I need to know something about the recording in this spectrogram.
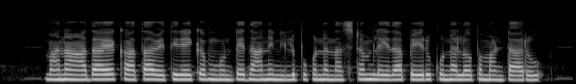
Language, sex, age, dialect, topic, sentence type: Telugu, female, 46-50, Southern, banking, statement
